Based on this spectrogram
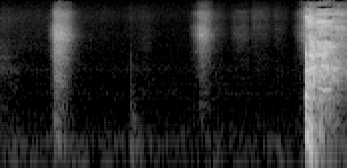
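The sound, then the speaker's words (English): Harsh, sputtering coughs from a man choking after aspirating some of his beverage: two short bursts spaced apart, then a much louder, rough fit of coughing at the end. No talking. “I think he might have aspirated a little bit of his beverage just now.”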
